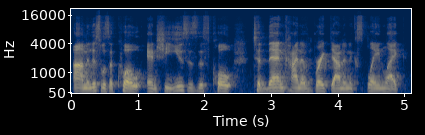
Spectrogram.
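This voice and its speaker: Leading a relaxed book club chat, this US man speaks at medium pitch and works through his ideas aloud. He often uses fillers and restarts sentences, alternating between bursts of excitement and reflective pauses.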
